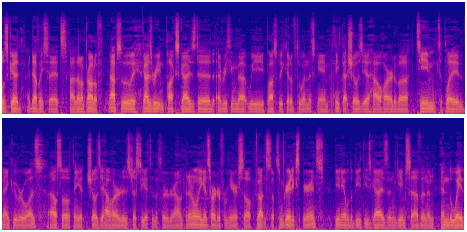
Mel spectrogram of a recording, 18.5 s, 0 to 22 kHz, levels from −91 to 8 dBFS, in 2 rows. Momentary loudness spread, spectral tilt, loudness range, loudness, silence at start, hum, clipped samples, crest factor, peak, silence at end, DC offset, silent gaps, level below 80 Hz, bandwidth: 8 LU; -4.5 dB/octave; 4 LU; -27 LUFS; 0 s; none; under 0.1%; 22 dB; -4 dBFS; 0 s; under 0.1%; none; -48 dBFS; 14 kHz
